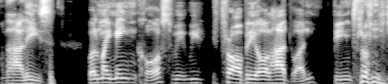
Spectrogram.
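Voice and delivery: put-on Valleys Welsh, lilting; amateur Welsh impression; Welsh accent. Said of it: "The Valleys".

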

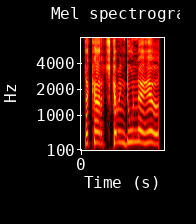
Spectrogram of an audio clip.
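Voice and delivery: high, loud Scottish call; lookout's cry. Acted. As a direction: shout the warning from the thicket. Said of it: "There was a cry".

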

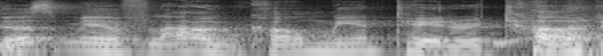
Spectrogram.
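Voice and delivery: mock Southern twang, giggling; country western accent. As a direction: make up a hokey country saying. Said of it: "Can you do a country western accent?".

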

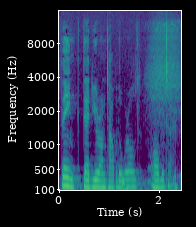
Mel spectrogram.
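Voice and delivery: usual speaking voice

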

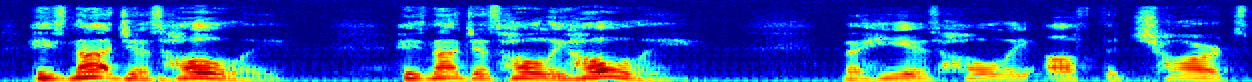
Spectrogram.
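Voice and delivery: usual speaking voice

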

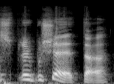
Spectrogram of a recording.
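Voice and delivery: put-on slow, showy Italian accent on the one word; mock Italian accent. Retelling how the buddy ordered, mock Italian accent. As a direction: imitate a buddy's affected Italian pronunciation. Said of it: "that's how he said it".

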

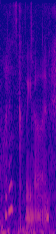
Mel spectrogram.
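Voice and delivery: whispered to oneself; hushed mock-anxious whisper; anxious self-talk. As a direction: whisper it as a private check on yourself.

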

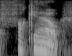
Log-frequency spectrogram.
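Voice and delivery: a dropped, quiet aside of dismay; muttered under breath. Retold or imitated. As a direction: swear to yourself so nobody hears. Her reaction under her breath.

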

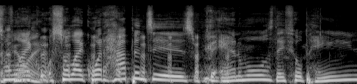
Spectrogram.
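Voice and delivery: high mock vegan, full of likes. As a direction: play a preachy vegan, lots of likes. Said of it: "you gotta say "like" at least fifteen times".

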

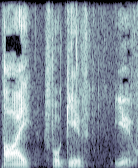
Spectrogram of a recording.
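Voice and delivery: slow, low and soft forgiveness; solemn forgiveness. Acted. Forgiving after years of dogged conflict, slow and quiet. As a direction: lay the words down slowly and quietly.

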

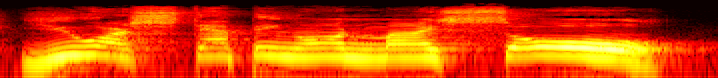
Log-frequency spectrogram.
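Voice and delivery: imitated woman's loud, high, drawn-out scream; hammed-up furious yell, stretched out; going off on him. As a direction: wail each word slowly at full outrage. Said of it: "going off on him".

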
